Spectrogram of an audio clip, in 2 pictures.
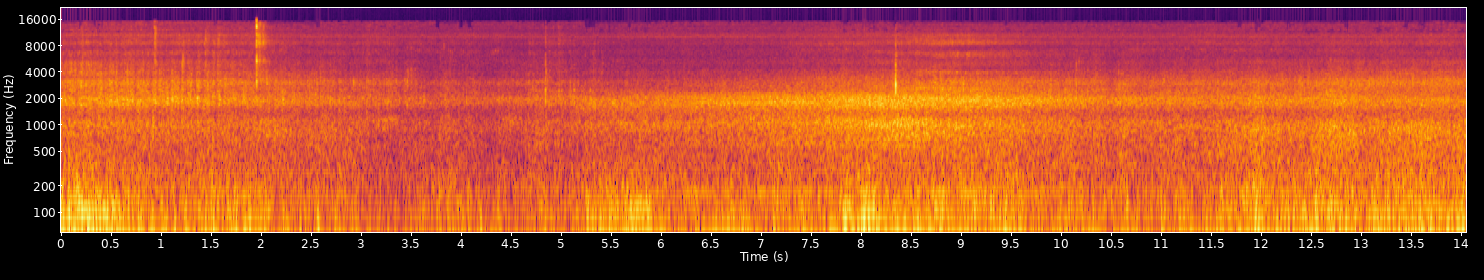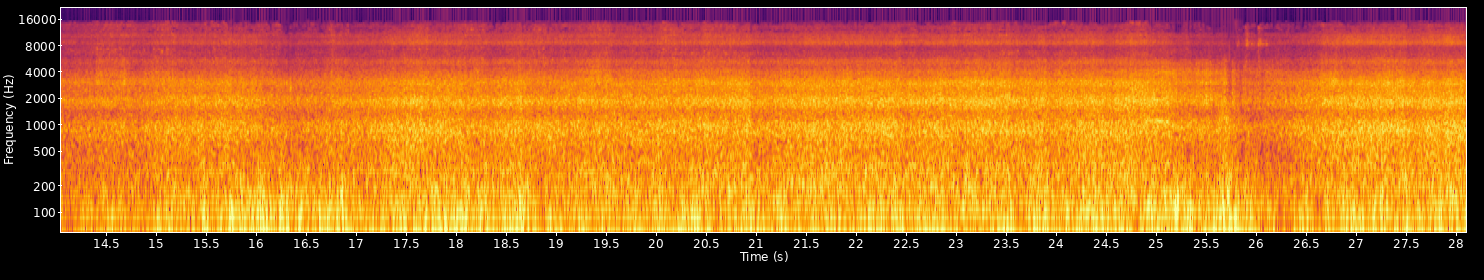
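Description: Wind rushing over a GoPro Hero 3's microphone while riding a bike down the street, with bike tyre rumble over cobblestones and then asphalt. The rush gets louder from about halfway through and stays steady.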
